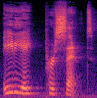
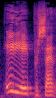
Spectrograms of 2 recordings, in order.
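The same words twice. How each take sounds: First: It is said carefully with the final T. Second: It is said quickly with no final T.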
